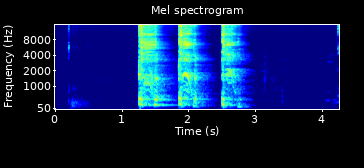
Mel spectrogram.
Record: {
  "three_cough_length": "4.3 s",
  "three_cough_amplitude": 32768,
  "three_cough_signal_mean_std_ratio": 0.34,
  "survey_phase": "beta (2021-08-13 to 2022-03-07)",
  "age": "45-64",
  "gender": "Male",
  "wearing_mask": "No",
  "symptom_none": true,
  "smoker_status": "Never smoked",
  "respiratory_condition_asthma": false,
  "respiratory_condition_other": false,
  "recruitment_source": "REACT",
  "submission_delay": "4 days",
  "covid_test_result": "Negative",
  "covid_test_method": "RT-qPCR",
  "influenza_a_test_result": "Negative",
  "influenza_b_test_result": "Negative"
}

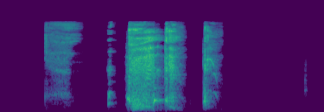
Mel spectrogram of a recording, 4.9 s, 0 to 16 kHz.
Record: {
  "cough_length": "4.9 s",
  "cough_amplitude": 28486,
  "cough_signal_mean_std_ratio": 0.34,
  "survey_phase": "beta (2021-08-13 to 2022-03-07)",
  "age": "18-44",
  "gender": "Female",
  "wearing_mask": "No",
  "symptom_cough_any": true,
  "symptom_new_continuous_cough": true,
  "symptom_runny_or_blocked_nose": true,
  "symptom_fatigue": true,
  "symptom_change_to_sense_of_smell_or_taste": true,
  "symptom_other": true,
  "symptom_onset": "8 days",
  "smoker_status": "Never smoked",
  "respiratory_condition_asthma": false,
  "respiratory_condition_other": false,
  "recruitment_source": "Test and Trace",
  "submission_delay": "4 days",
  "covid_test_result": "Negative",
  "covid_test_method": "RT-qPCR"
}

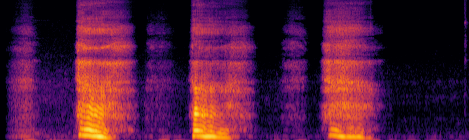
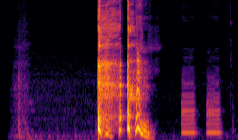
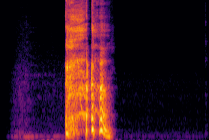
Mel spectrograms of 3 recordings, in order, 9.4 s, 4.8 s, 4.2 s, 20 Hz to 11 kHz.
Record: {
  "exhalation_length": "9.4 s",
  "exhalation_amplitude": 25313,
  "exhalation_signal_mean_std_ratio": 0.4,
  "three_cough_length": "4.8 s",
  "three_cough_amplitude": 32768,
  "three_cough_signal_mean_std_ratio": 0.28,
  "cough_length": "4.2 s",
  "cough_amplitude": 32768,
  "cough_signal_mean_std_ratio": 0.32,
  "survey_phase": "beta (2021-08-13 to 2022-03-07)",
  "age": "65+",
  "gender": "Male",
  "wearing_mask": "No",
  "symptom_none": true,
  "smoker_status": "Current smoker (1 to 10 cigarettes per day)",
  "respiratory_condition_asthma": false,
  "respiratory_condition_other": false,
  "recruitment_source": "REACT",
  "submission_delay": "6 days",
  "covid_test_result": "Negative",
  "covid_test_method": "RT-qPCR"
}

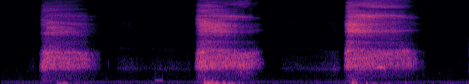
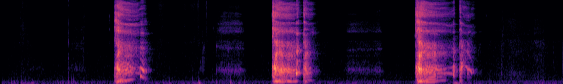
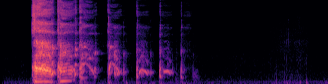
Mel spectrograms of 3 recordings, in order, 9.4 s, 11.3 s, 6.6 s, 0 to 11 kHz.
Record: {
  "exhalation_length": "9.4 s",
  "exhalation_amplitude": 2671,
  "exhalation_signal_mean_std_ratio": 0.49,
  "three_cough_length": "11.3 s",
  "three_cough_amplitude": 19086,
  "three_cough_signal_mean_std_ratio": 0.27,
  "cough_length": "6.6 s",
  "cough_amplitude": 13505,
  "cough_signal_mean_std_ratio": 0.31,
  "survey_phase": "beta (2021-08-13 to 2022-03-07)",
  "age": "45-64",
  "gender": "Female",
  "wearing_mask": "No",
  "symptom_cough_any": true,
  "symptom_new_continuous_cough": true,
  "symptom_runny_or_blocked_nose": true,
  "symptom_sore_throat": true,
  "symptom_fatigue": true,
  "symptom_fever_high_temperature": true,
  "symptom_headache": true,
  "smoker_status": "Never smoked",
  "respiratory_condition_asthma": false,
  "respiratory_condition_other": false,
  "recruitment_source": "Test and Trace",
  "submission_delay": "2 days",
  "covid_test_result": "Positive",
  "covid_test_method": "RT-qPCR",
  "covid_ct_value": 27.4,
  "covid_ct_gene": "ORF1ab gene",
  "covid_ct_mean": 28.2,
  "covid_viral_load": "540 copies/ml",
  "covid_viral_load_category": "Minimal viral load (< 10K copies/ml)"
}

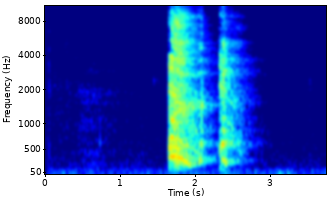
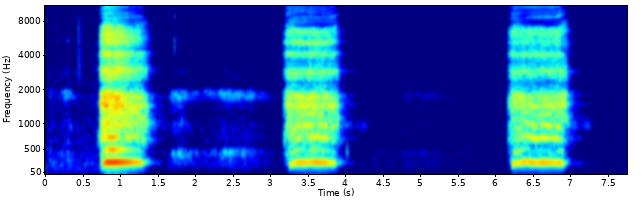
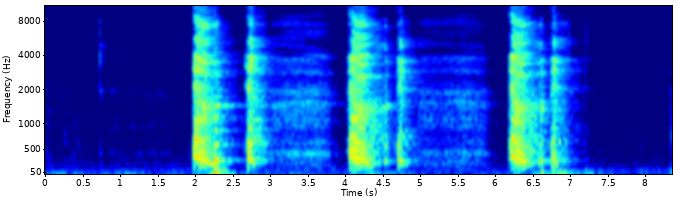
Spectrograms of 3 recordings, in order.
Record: {
  "cough_length": "3.8 s",
  "cough_amplitude": 8159,
  "cough_signal_mean_std_ratio": 0.3,
  "exhalation_length": "7.8 s",
  "exhalation_amplitude": 26489,
  "exhalation_signal_mean_std_ratio": 0.35,
  "three_cough_length": "8.4 s",
  "three_cough_amplitude": 7824,
  "three_cough_signal_mean_std_ratio": 0.35,
  "survey_phase": "beta (2021-08-13 to 2022-03-07)",
  "age": "45-64",
  "gender": "Female",
  "wearing_mask": "No",
  "symptom_runny_or_blocked_nose": true,
  "symptom_fatigue": true,
  "symptom_onset": "6 days",
  "smoker_status": "Never smoked",
  "respiratory_condition_asthma": false,
  "respiratory_condition_other": false,
  "recruitment_source": "REACT",
  "submission_delay": "2 days",
  "covid_test_result": "Negative",
  "covid_test_method": "RT-qPCR",
  "covid_ct_value": 39.0,
  "covid_ct_gene": "N gene",
  "influenza_a_test_result": "Negative",
  "influenza_b_test_result": "Negative"
}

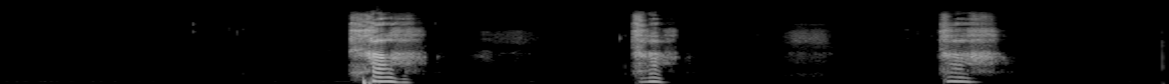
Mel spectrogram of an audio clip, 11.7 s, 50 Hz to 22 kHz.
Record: {
  "exhalation_length": "11.7 s",
  "exhalation_amplitude": 31459,
  "exhalation_signal_mean_std_ratio": 0.27,
  "survey_phase": "beta (2021-08-13 to 2022-03-07)",
  "age": "45-64",
  "gender": "Female",
  "wearing_mask": "No",
  "symptom_cough_any": true,
  "symptom_runny_or_blocked_nose": true,
  "symptom_shortness_of_breath": true,
  "symptom_sore_throat": true,
  "symptom_fatigue": true,
  "symptom_fever_high_temperature": true,
  "symptom_headache": true,
  "symptom_onset": "7 days",
  "smoker_status": "Never smoked",
  "respiratory_condition_asthma": true,
  "respiratory_condition_other": false,
  "recruitment_source": "Test and Trace",
  "submission_delay": "1 day",
  "covid_test_result": "Positive",
  "covid_test_method": "ePCR"
}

